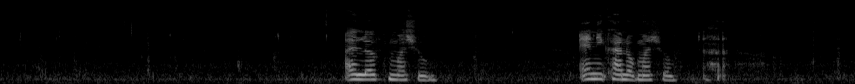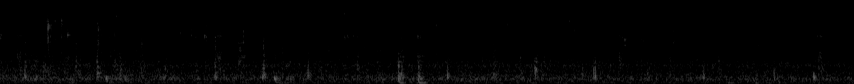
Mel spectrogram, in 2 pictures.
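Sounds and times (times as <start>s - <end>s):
chewing noodles: 0.0s - 3.4s, 7.5s - 17.0s.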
